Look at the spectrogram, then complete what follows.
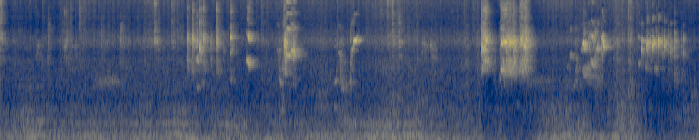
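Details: Fischer's and lutino lovebirds in pairs in a flight colony aviary, chirping along with other birds; scattered sharp high chirps and squawky bursts over a steady low hum, with wing flutters.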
